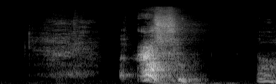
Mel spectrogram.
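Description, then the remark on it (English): A single loud sneeze with a breathy inhale beforehand, followed by a brief catch of breath as someone starts to speak. “God bless you.”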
